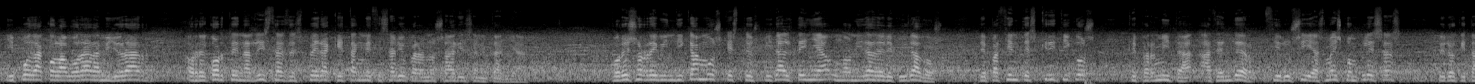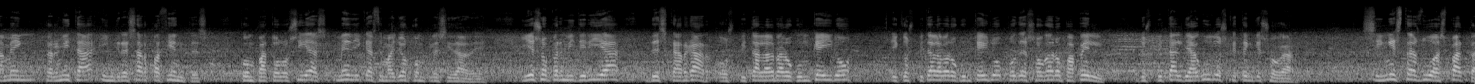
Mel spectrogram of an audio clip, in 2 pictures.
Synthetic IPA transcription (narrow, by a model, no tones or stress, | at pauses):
ipoðakolaβoɾaɾameʎoɾaɾ | orekoɾt̪enazlist̪ɐzðespeɾakɛt̪aŋneθesaɾjopaɾaːnɔsaaɾjasanit̪aɾjɐ̰ | poɾesorejβind̪ikamoskest̪eospit̪alt̪ɛɲauŋauniðaðeðekujðaðʊz | d̪epaθjent̪eskɾit̪ikos | kepeɾmit̪aat̪end̪eɾθiɾuʃiɐzmajskomplɛsɐs | peɾoket̪amɛ̃ŋ | peɾmit̪aiŋɡɾesaɾpaθjent̪es | kompat̪oloʃiɐzmɛðikazðemajoɾkomplesiðað̞e | iesopeɾmit̪iɾiɐ | d̪eskaɾɣaɾoːspit̪alalβaɾokuŋkejɾo | ɪkospit̪alalβaɾokuŋkejɾopoðeʃoɣ̞aɾopapel | d̪ospit̪ald̪eaɣuðosket̪ɛŋkeʃoɣ̞aɾ | siŋest̪ɐzðuɐspat̪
